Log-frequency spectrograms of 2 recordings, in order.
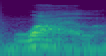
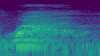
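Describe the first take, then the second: First: "while" said as wail, with a silent h; English while. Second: "While" repeated low, said as wail; English while. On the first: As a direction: round the lips for "while", like wail. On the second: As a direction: model "While" with a low falling tune. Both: Shown as a demonstration. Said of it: "les prononce comme O".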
